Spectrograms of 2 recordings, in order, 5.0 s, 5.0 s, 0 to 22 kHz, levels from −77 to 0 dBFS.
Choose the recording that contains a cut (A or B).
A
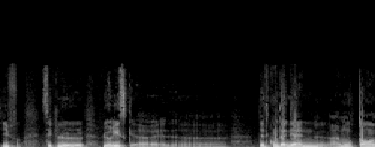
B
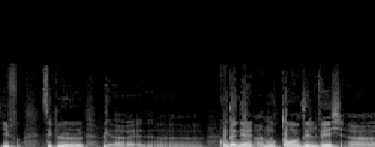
B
